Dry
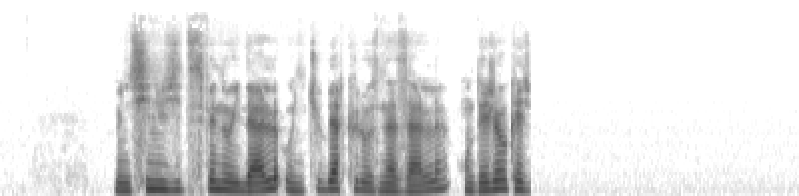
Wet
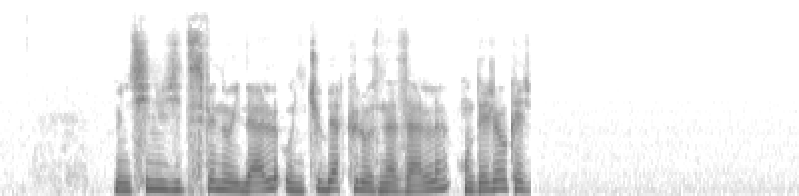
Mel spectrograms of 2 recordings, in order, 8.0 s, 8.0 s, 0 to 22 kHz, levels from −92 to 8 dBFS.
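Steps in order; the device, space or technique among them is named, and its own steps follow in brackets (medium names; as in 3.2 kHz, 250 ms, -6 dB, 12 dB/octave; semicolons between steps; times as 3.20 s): serial compression, peaks first (compression 10:1, threshold -30 dBFS, peak gain reduction 14 dB; compression 2:1, threshold -40 dBFS, peak gain reduction 7 dB); trim +1 dB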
